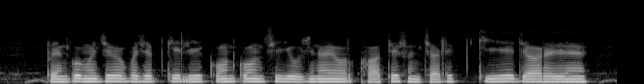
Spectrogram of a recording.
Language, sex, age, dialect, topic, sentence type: Hindi, female, 31-35, Hindustani Malvi Khadi Boli, banking, question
